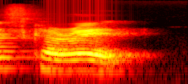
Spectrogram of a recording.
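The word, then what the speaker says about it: Xcaret: a Escaret. Así se pronuncia, ¿no? – Sí.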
